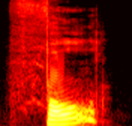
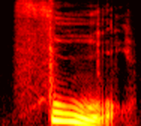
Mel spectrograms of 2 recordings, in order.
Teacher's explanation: Full has a short oo sound, like in put, and fool has a long oo sound, like in moon.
